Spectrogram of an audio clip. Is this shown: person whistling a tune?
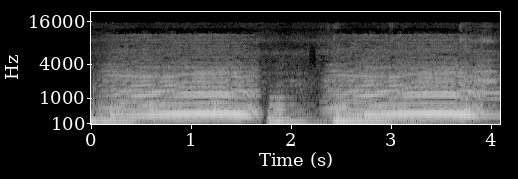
no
